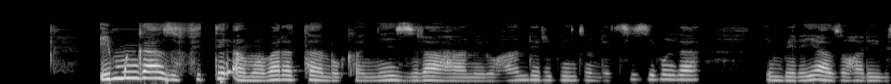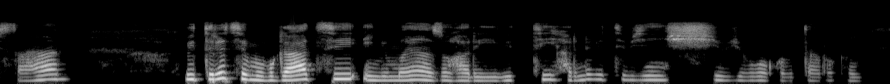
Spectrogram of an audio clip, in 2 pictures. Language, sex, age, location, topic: Kinyarwanda, female, 18-24, Nyagatare, agriculture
